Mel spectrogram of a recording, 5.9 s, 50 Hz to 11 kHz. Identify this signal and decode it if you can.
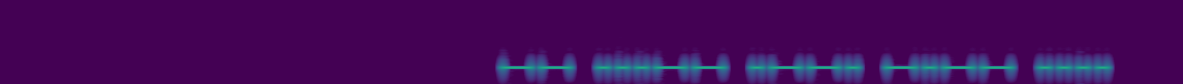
Morse code, heard as a keyed tone, about 25 wpm, 700 Hz. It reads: M3PYH
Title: DXCC-100 Call Signs - 5 Characters - Repeated 3x - 25wpm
